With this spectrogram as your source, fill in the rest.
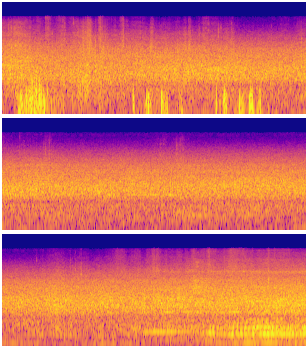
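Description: A horse chews hay with a crunching sound.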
